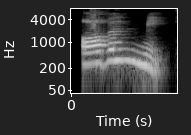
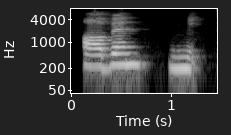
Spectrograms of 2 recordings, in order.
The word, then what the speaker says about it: oven mitt: caso es oven meat oven Meet y la entonación está al principio en la o oven Meet oven Meet vean como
